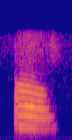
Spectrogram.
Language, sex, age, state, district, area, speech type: Telugu, female, 30-45, Andhra Pradesh, Srikakulam, urban, conversation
